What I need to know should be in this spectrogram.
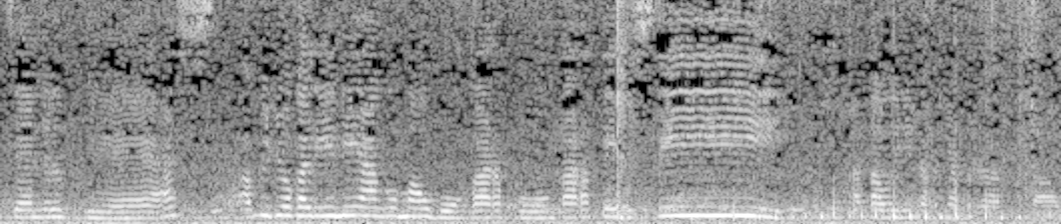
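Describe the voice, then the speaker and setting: Music plays in the background as a woman talks. Her pace is very slow, with ordinary pitch variation. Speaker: cafe worker vlogger. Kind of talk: casual vlog chat. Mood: cheerful, laughing. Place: cafe. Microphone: phone near.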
